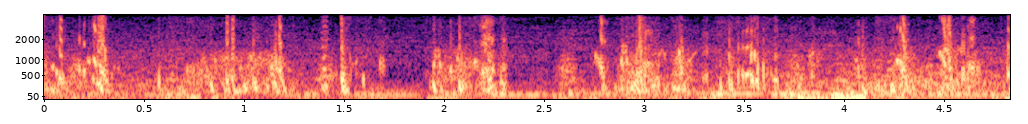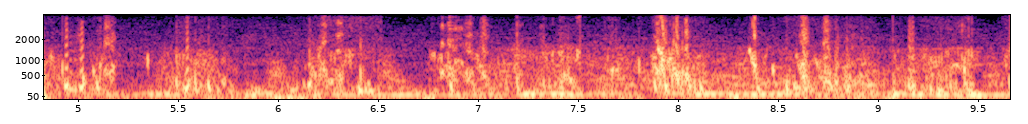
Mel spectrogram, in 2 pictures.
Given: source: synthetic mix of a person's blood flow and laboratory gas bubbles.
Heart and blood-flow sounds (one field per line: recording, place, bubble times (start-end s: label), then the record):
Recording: Doppler ultrasound of blood flow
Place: subclavian vein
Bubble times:
0.00-0.38 s: bubbles
0.54-1.25 s: bubbles
1.38-1.44 s: bubbles
1.48-1.64 s: bubbles
1.66-1.72 s: bubbles
1.89-2.33 s: bubbles
2.74-3.90 s: bubbles
4.03-4.72 s: bubbles
4.78-5.20 s: bubbles
5.32-5.39 s: bubbles
5.45-5.80 s: bubbles
5.98-6.52 s: bubbles
6.75-7.51 s: bubbles
7.61-7.72 s: bubbles
7.77-8.17 s: bubbles
8.32-9.03 s: bubbles
9.07-9.52 s: bubbles
9.61-9.67 s: bubbles
From the record:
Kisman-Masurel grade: 342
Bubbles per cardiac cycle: rolling drumbeat, 9 or more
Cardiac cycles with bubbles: 100%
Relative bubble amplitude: moderate (0.250 to 0.450)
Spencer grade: 3 (all of the cardiac periods contain showers or single bubble signals, but not dominating or overriding the cardiac motion signals)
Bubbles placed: anywhere in the cardiac cycle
